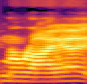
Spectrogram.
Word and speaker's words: Maria: is is fun um i played mariah in 12th night yes that is actually how you're supposed to say her name we had a whole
